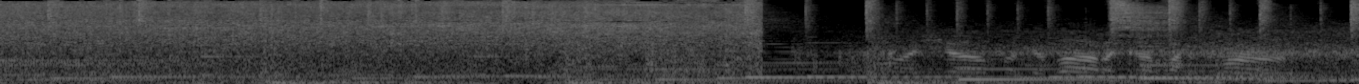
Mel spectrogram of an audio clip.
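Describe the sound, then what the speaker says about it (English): Heavy rain hisses steadily through a thunderstorm, with low rumbling beneath, while a narrator talks over the storm throughout. "The echoing sound of thunder and strong winds filled the air with tension"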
